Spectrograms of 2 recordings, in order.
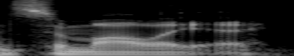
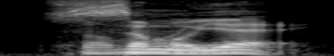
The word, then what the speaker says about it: sommelier: tutorial on that because i was out here saying somalia what is it sommelier see i have no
